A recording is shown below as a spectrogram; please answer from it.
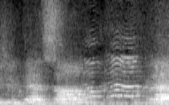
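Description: Concert audience singing along in chorus to a live acoustic guitar song.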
